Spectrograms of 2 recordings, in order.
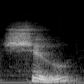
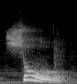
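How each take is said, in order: First: The vowel is only mildly rounded. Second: The vowel is strongly rounded and extreme. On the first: The speaker calls it right. "it's not as extreme" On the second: The speaker calls it wrong. "I don't say shoe"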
